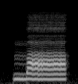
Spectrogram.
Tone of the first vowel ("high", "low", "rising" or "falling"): high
